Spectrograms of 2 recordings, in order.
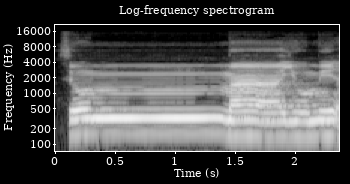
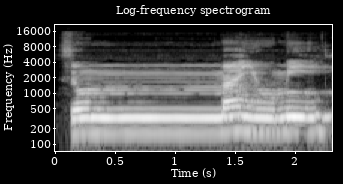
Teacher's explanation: Maynya langsung nyambung ke ya jangan dipisah.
